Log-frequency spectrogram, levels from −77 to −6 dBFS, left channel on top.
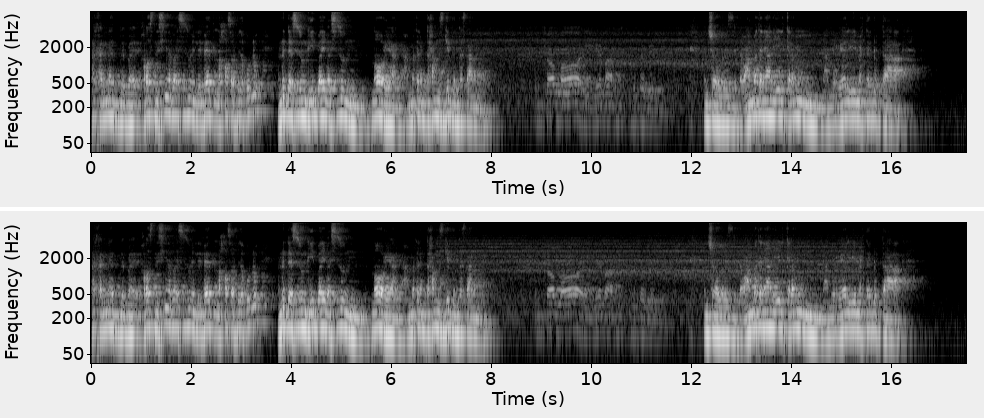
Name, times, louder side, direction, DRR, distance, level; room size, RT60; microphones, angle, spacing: voice 1, 0.0-3.4 3.7-7.9 12.0-16.5, right 1 dB, 10° right, 1 dB, 1.5 m, -27 dB
sound 1, 6.9-15.5, right 3 dB, 70° right, 3.2 m, -52 dB
voice 2, 8.9-11.5, equal, 5° left, -1 dB, 4.1 m, -42 dB
29.5 x 24.0 x 6.8 m, 1.1 s
head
